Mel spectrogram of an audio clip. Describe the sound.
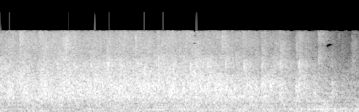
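Audience applause at a Buddhist talk: dense, loud, sustained clapping like heavy rain, holding steady and thinning slightly toward the end.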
